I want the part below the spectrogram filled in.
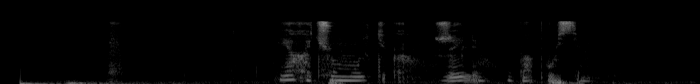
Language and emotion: Russian, sad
